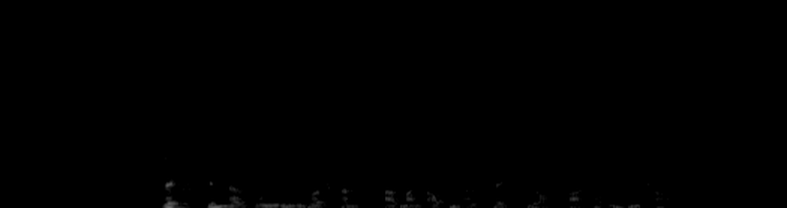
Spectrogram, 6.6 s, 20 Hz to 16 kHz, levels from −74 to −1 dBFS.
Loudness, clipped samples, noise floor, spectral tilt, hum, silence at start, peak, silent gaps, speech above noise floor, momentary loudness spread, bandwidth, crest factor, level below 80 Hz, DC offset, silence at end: -62 LUFS; under 0.1%; under -90 dBFS; -7 dB/octave; none; 1.35 s; -38 dBFS; none; over 29 dB; 14 LU; 9 kHz; 24 dB; -88 dBFS; under 0.1%; 0.95 s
